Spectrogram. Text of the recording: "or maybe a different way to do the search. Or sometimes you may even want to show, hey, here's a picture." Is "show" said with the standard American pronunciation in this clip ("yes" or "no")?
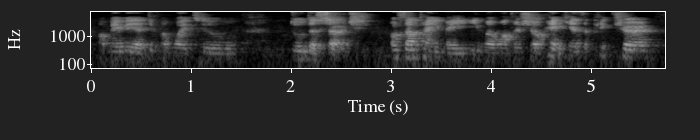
yes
